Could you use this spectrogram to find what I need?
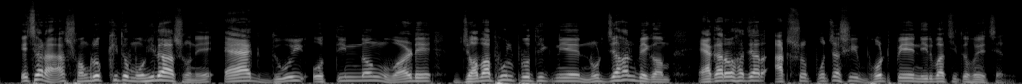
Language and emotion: Bengali, neutral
